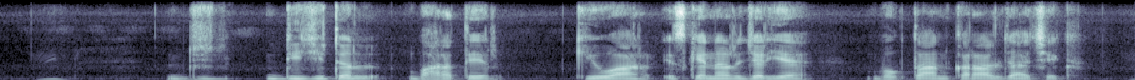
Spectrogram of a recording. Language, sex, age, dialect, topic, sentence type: Magahi, male, 31-35, Northeastern/Surjapuri, banking, statement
